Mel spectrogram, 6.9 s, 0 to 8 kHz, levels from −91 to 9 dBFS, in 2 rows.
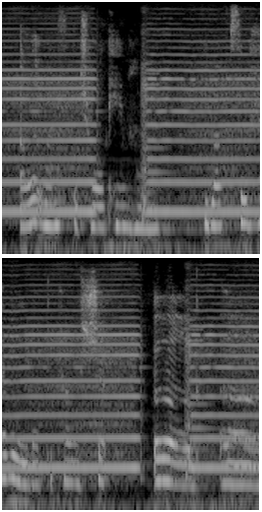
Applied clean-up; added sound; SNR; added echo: none; Bowed string instrument; 1 dB; reverberation time 0.4 s.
